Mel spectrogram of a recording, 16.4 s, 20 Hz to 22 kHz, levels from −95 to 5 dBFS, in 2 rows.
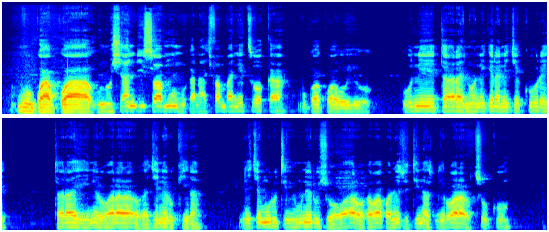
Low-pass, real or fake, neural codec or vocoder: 19.8 kHz; fake; vocoder, 44.1 kHz, 128 mel bands every 512 samples, BigVGAN v2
